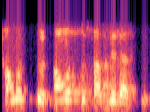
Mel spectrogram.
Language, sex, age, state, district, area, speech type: Bengali, male, 18-30, West Bengal, Uttar Dinajpur, urban, conversation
